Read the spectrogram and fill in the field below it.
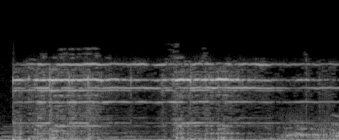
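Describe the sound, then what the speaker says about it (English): A bell rings in a quick continuous trill, like a telephone bell, steady and fairly close for a couple of seconds with nothing else over it. "ringing a bell to call dogs"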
